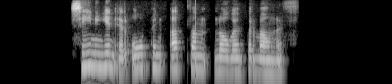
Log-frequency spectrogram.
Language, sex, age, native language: Icelandic, female, 30-39, Icelandic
